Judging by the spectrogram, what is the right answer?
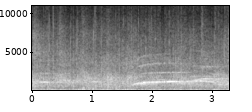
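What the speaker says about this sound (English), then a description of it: "Crowd rallying behind him." A wrestling crowd at a live show cheers and rallies behind a wrestler, a dense, steady roar of voices with a few rising shouts cutting through.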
